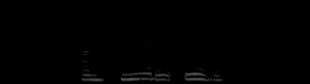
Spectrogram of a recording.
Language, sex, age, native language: Icelandic, female, 30-39, Icelandic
